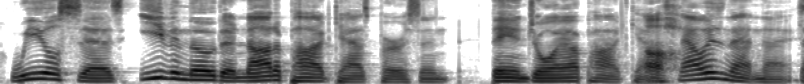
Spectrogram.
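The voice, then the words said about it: Put-on Southern drawl. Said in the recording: “I'm getting a little bit of a southern drawl here”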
